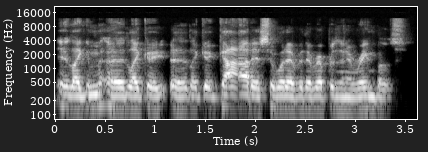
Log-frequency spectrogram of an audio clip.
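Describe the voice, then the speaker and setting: A man being interviewed as a musician, chatting casually and feeling his way through rambling, halting explanations. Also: medium pitch, little pitch movement, warm tone.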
